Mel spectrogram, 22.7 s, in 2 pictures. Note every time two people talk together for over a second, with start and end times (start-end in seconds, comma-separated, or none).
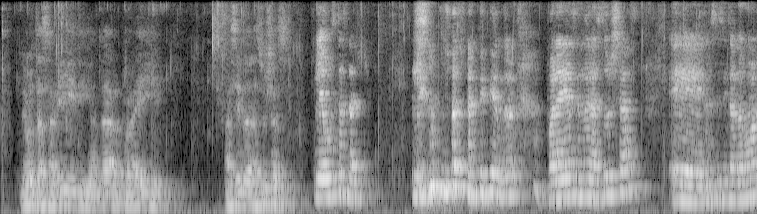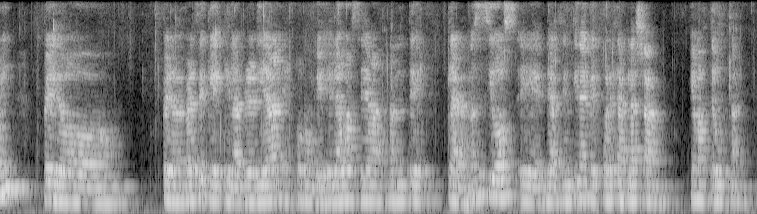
none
